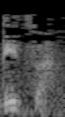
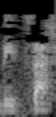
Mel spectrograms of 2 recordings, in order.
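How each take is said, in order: First: The stress is on the first syllable. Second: The stress is on the last syllable. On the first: The speaker calls it wrong. "chamam de Ditsá" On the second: The speaker calls it right. "todas elas deveriam ser oxítonas"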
